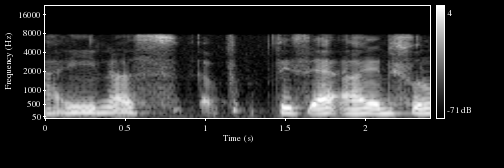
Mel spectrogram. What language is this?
Portuguese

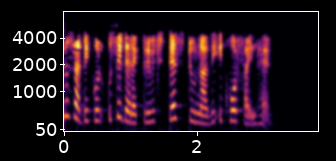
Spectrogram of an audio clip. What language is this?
Punjabi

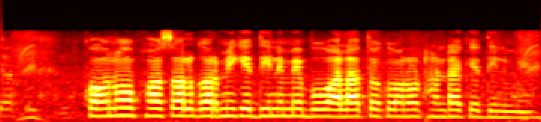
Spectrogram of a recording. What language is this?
Bhojpuri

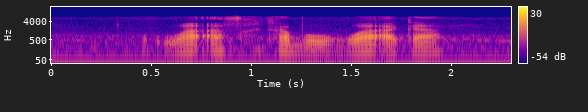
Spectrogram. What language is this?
Southern Sotho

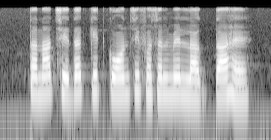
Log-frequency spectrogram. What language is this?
Magahi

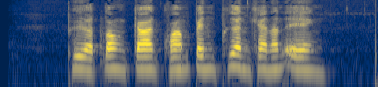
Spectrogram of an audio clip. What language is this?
Thai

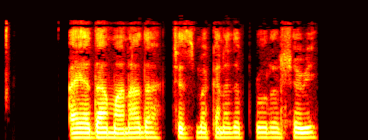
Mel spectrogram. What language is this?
Pashto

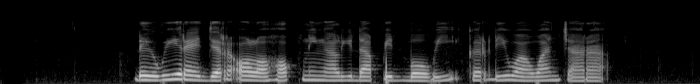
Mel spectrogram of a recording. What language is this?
Sundanese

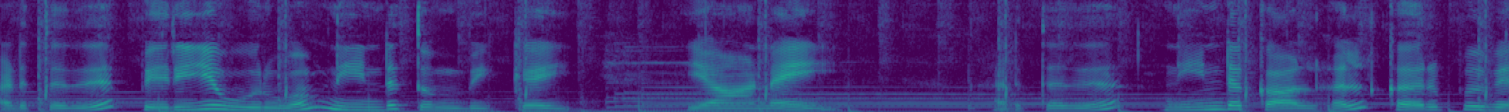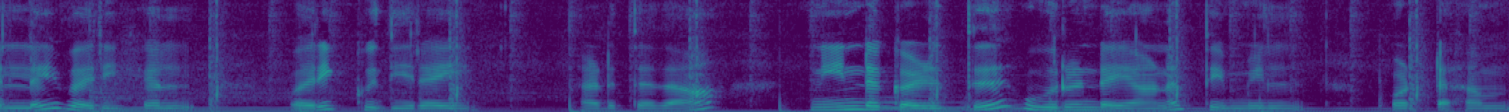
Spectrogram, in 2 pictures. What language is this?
Tamil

